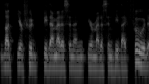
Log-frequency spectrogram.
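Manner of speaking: ordinary delivery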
